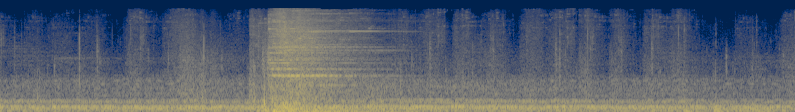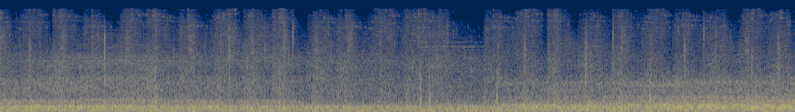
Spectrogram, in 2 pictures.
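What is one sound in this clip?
Footsteps crunch quickly over loose gravel and rock.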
